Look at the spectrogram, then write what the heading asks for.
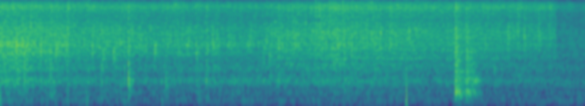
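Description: Chopped onions fry in oil with a pinch of asafoetida for a tomato and dried prawn curry: a steady, dense sizzle with occasional clinks and a stirring scrape, loud and close throughout.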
